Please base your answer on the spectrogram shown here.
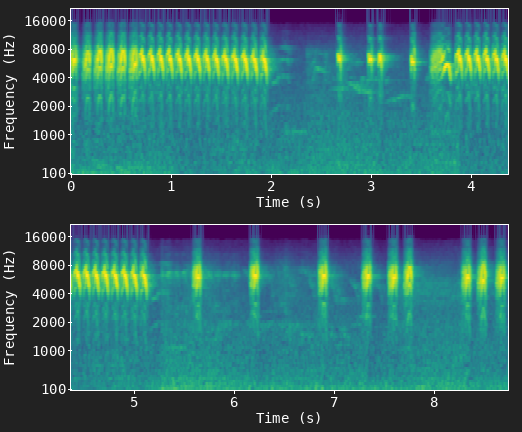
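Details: Crimson sunbird, used as therapy sound so a caged bird sings freely: two long, fast, high-pitched rattling trills of dense repeated notes, each about one and a half seconds, then scattered single sharp high chips. No other sounds.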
